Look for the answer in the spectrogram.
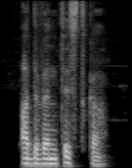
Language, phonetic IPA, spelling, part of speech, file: Polish, [ˌadvɛ̃nˈtɨstka], adwentystka, noun, Pl-adwentystka.ogg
